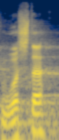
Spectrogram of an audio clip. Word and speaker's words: Worcester: thing it's out of New England thing it's Worcester is how you say that right thank you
